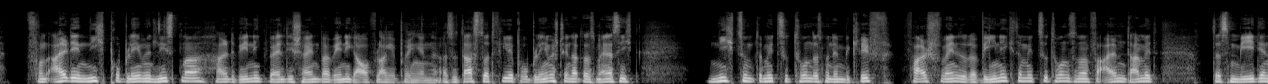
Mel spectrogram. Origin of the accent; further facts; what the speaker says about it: Austria; ich komme aus Österreich und lebe in Wien.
